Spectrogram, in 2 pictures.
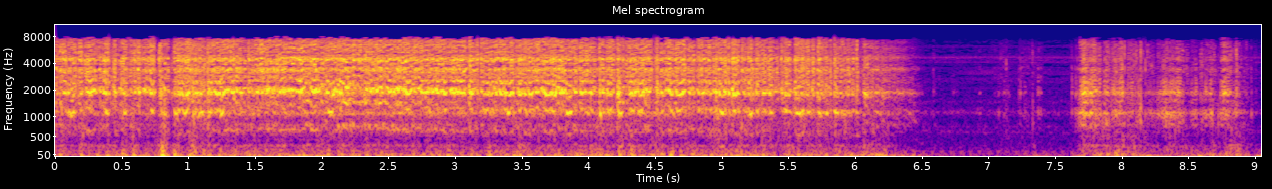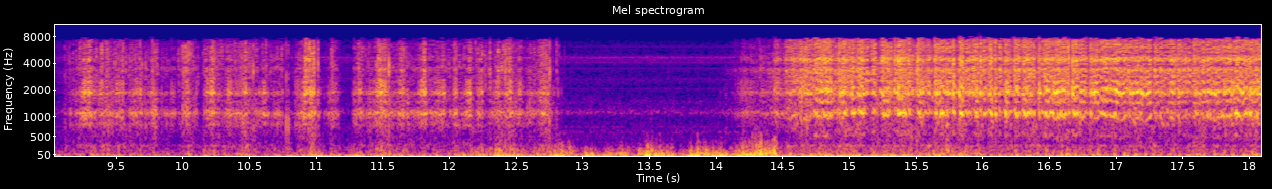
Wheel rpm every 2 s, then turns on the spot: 160, 170, 150, 20, 30, 30, 20, 110, 130.
6-14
